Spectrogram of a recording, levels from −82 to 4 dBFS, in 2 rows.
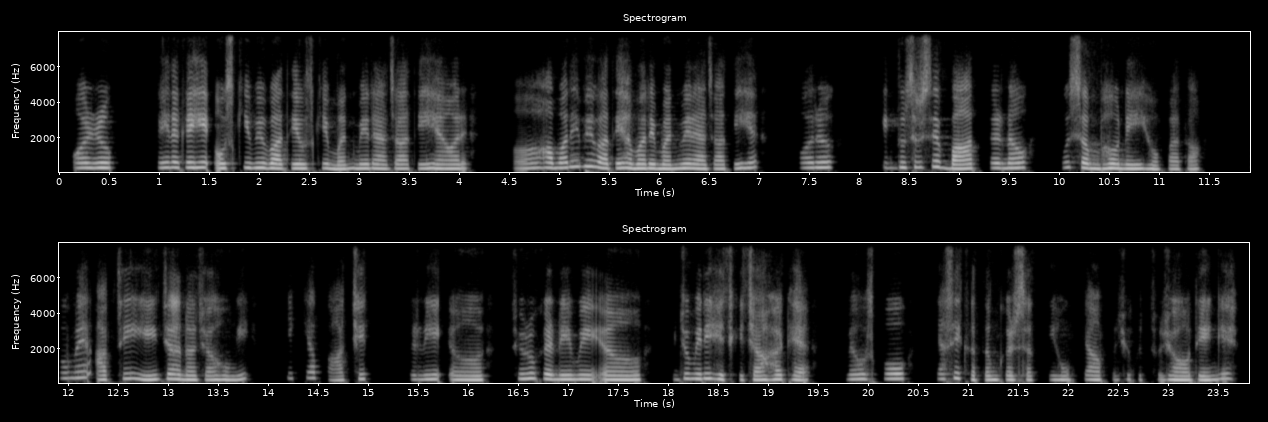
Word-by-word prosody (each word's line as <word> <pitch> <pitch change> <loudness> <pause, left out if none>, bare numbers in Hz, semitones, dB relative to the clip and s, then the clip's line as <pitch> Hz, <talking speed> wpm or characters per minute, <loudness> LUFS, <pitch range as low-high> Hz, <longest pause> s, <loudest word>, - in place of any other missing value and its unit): और 280 +1 +2
कहीं 285 +1 -8
न 300 - +3
कहीं 300 0 +5
उसकी 265 +2 0
भी 280 0 +2
बातें 250 -1 +3
उसके 255 +1 -2
मन 225 0 +2
में 250 0 +3
रह 245 -2 +1
जाती 245 +1 -1
हैं 240 -1 +3
और 240 +1 +2 0.5
अ, - - -11 0.3
हमारी 285 +5 +2
भी 360 -1 0
बातें 270 -2 +2
हमारे 250 -1 +5
मन 235 -1 +3
में 260 +1 +3
रह 245 -2 +4
जाती 235 +3 -2
हैं 290 +2 -1 0.4
और 285 +1 -3 0.7
एक 275 -1 -13
दूसरे 305 +1 -1
से 335 +2 +2 0.2
बात 240 +2 +4
करना 275 0 +1 0.4
वो 310 - -7
संभव 260 -4 +3
नहीं 235 -1 +3
हो 220 - +2
पाता। 220 0 -5 0.5
तो 315 - -9
मैं 340 +2 -3
आपसे 260 +5 -3
ये 255 -5 +2
जानना 260 -4 +3
चाहूँगी 230 +1 -1 0.4
कि 305 - -16
क्या 330 - -6
बातचीत 275 -2 -7 0.4
करनी 250 +2 -2
अ, 235 - -8 0.6
शुरू 290 +2 0
करने 250 -2 +3
में 255 0 +2
अ, 235 0 +4 0.4
जो 290 +5 -4
मेरी 290 +1 +2
हिचकिचाहट 235 -1 0
है 220 -1 +1 0.4
मैं 260 - -3
उसको 280 +1 -1
कैसे 285 +2 -6
खत्म 230 -2 -2
कर 230 0 -2
सकती 225 +1 -5
हूँ? 230 0 -2
क्या 240 -1 -2
आप 230 - -3
मुझे 235 +2 -13
कुछ 230 -1 -18
सुझाव 225 -1 +2
देंगे? 230 +6 -1
250 Hz, 170 wpm, -24 LUFS, 235-280 Hz, 0.7 s, कहीं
